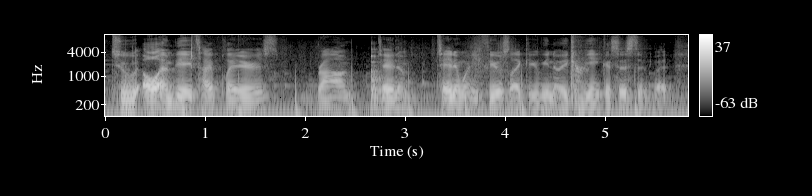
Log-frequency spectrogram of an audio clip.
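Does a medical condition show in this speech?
No.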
